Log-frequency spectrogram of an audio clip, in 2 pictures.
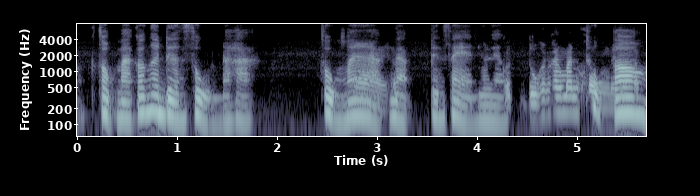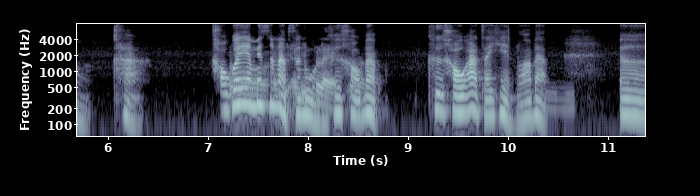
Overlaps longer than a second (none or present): present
